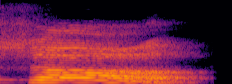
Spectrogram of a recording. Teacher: तालव्य स का मतलब है कि इसका उच्चारण करें तो जीवा हमारे तालु में स्पर्श कर जाए, तो इसको बोलेंगे श।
